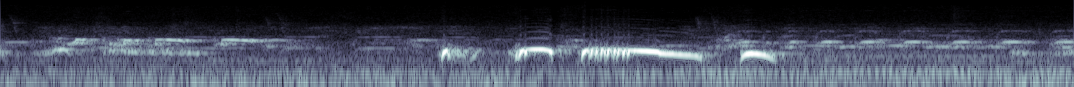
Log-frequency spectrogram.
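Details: Spotted dove of the mottled 'blorok' colour type, a loud, vocal bird used as a lure call: two short arched coos, a longer coo sliding downward, then a final short note, with other doves cooing steadily behind.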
